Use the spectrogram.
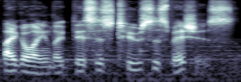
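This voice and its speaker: Low, bright male tabletop gamer. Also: steady tone, measured pace, faint music behind. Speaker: tabletop game player. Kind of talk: casual chat at a tabletop game.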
